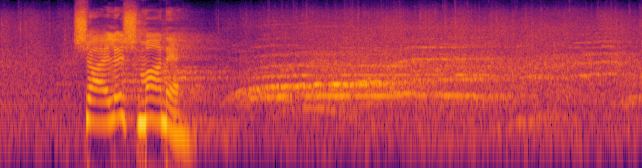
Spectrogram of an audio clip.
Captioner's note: attendees applauding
